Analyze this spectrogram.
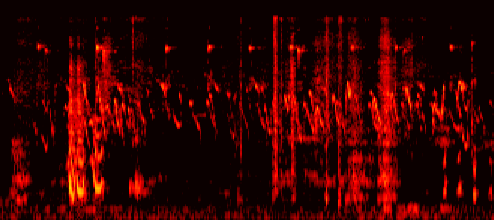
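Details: A brood of francolin chicks being fed and cared for, a louder warbling note near the start, then a dense chorus of tiny descending peeps over sharp clicks and rustling.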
